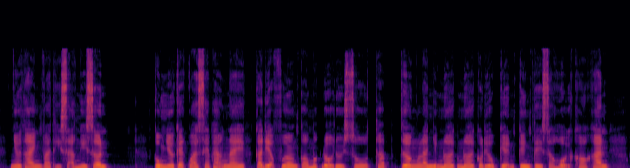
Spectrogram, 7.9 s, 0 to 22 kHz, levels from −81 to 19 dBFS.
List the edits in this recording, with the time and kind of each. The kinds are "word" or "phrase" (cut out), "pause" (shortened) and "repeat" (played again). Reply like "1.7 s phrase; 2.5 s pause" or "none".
3.1 s phrase; 4.2 s word; 4.9 s pause; 5.7 s repeat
